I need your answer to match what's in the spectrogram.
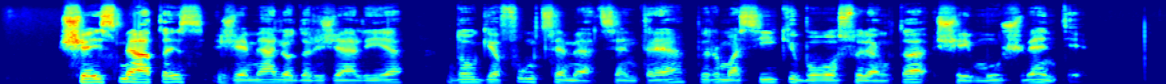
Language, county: Lithuanian, Tauragė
